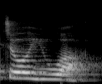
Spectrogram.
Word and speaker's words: hour: Okay, H-O-U-R. H-O-U-R is the word, but we pronounce or we utter or we say the word like what hour. H is silent there.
